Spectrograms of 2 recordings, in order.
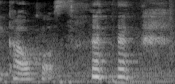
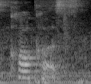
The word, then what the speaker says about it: caucus: you pronounce this right i know some people say cow cost but it's caucus caucus a closed political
